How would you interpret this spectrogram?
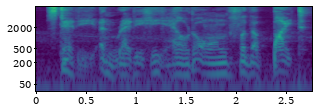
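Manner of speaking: whispered storybook tension; hushed suspense. A narrator's reading. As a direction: hold your breath and tell it quietly. Suspense moment.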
